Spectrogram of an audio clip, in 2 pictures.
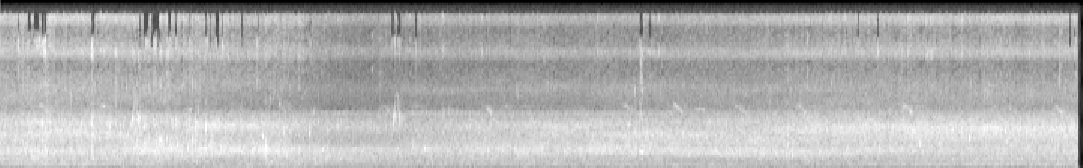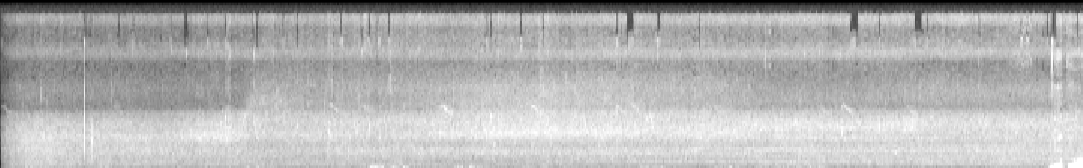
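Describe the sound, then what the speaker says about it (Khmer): A forest stream swollen and muddy after rain rushes along steadily in a broad, continuous wash of flowing water, with slightly louder surges in the second half. "កន្លែងនេះគឺជាទឹកអូរនេះក៏ស្អាតដែរ"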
